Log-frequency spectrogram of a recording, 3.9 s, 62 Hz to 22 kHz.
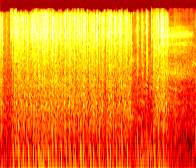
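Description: A TAC-5 burst gun fires in the video game Planetside 2, making a rapid, loud rattle of close shots that runs for about three seconds before easing off.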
